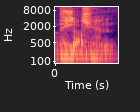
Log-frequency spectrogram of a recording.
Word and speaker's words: Beauchamp: There's a road in my suburb which is called Beecham Road, but of course it's spelt Beauchamp. Yeah, right. But it's pronounced Beecham.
